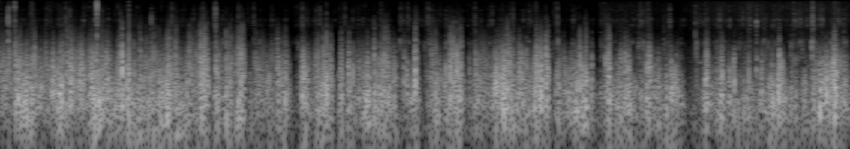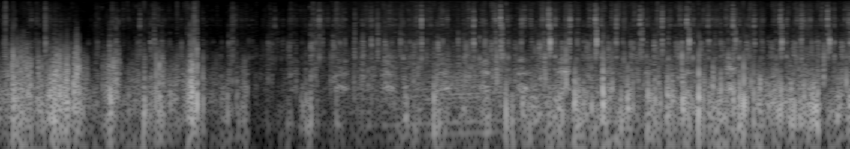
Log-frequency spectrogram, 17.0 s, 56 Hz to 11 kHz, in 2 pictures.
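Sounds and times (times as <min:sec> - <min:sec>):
dog trotting on gravel: 0:11.2 - 0:17.0
harness jostling: 0:11.3 - 0:16.7.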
